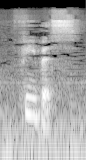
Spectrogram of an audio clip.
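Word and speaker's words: Phoebus: Soldier dude Nam Fe Feebas febus is how you pronounce it uh Feebas and if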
